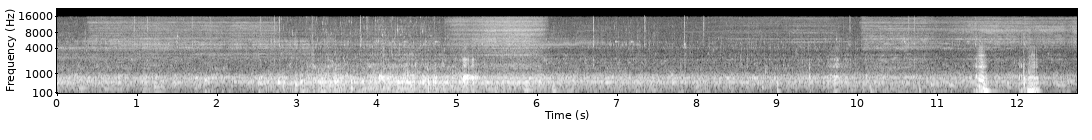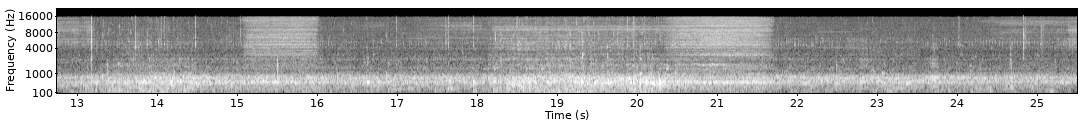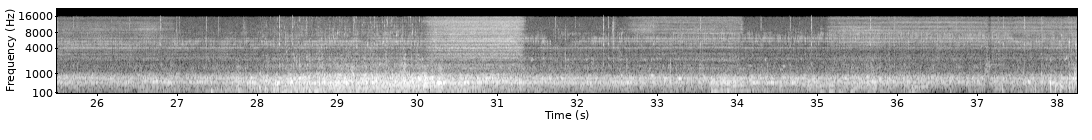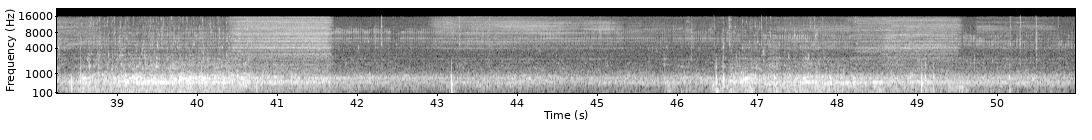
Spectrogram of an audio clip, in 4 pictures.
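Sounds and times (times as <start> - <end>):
diver breathing through regulator: 4.9 - 6.2, 15.1 - 16.2, 19.5 - 21.8, 30.1 - 31.4, 40.4 - 41.8, 47.8 - 50.2
bubbling exhalations: 38.0 - 40.5, 46.4 - 48.3.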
